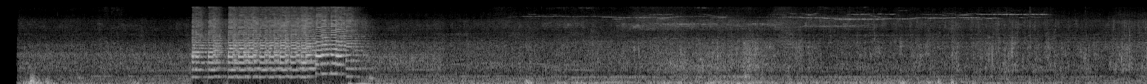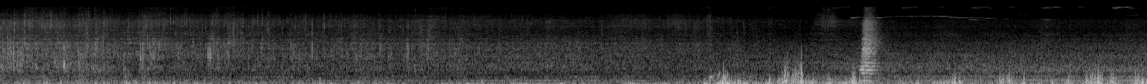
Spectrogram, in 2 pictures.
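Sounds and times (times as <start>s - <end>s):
truck engine and road noise: 0.1s - 22.9s
truck horn: 1.9s - 3.9s, 20.0s - 20.5s.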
